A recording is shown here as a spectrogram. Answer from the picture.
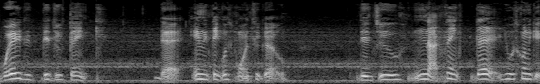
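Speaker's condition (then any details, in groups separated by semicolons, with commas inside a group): Cerebral palsy; speech is not the best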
